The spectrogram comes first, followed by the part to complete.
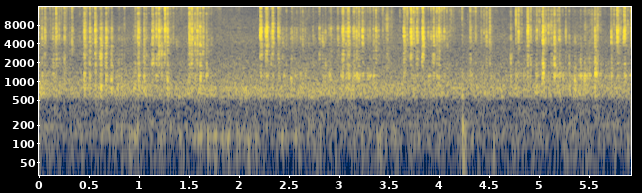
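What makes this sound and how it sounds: A wooden stylus scratches short strokes into the black wax coating of a flat scratch-art card, over the squirrel's body in the picture. Quiet, dry, bright scratching comes in quick clustered bursts with almost no ring, separated by brief pauses.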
